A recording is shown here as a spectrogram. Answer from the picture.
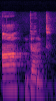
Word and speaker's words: ardent: Is it ardent? No, look at the pronunciation. It is ardent. Ardent. Dent, dentist वाला नहीं होगा, और ए के बाद जो आर है वो आर pronounce नहीं करेंगे. That is not pronounced. That is silent.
